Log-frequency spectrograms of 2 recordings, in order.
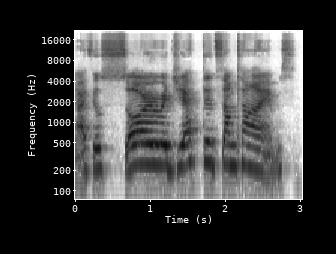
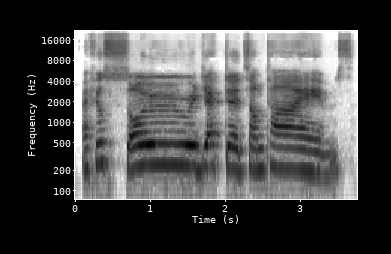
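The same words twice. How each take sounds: First: Slow, drawn-out whine; whiny repeat of the demo. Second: Slow, stretched-out whine; whiny. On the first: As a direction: stretch every word in self-pity. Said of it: "we wanna get whiny". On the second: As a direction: drag out the words like a hurt child. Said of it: "Say it like that". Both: Shown as a demonstration.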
